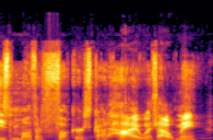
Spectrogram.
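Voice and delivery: muttered quietly under the breath. Voicing a character's only remark about the others, muttered under breath. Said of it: "the only thing Winnie says is under her breath".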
